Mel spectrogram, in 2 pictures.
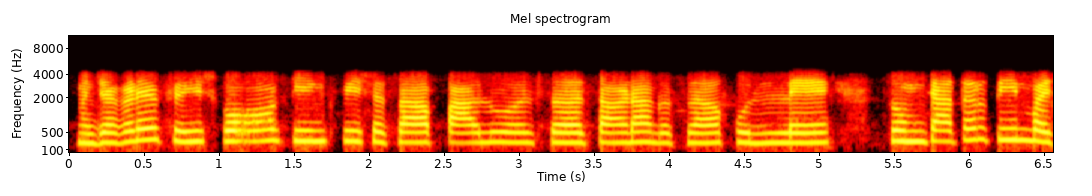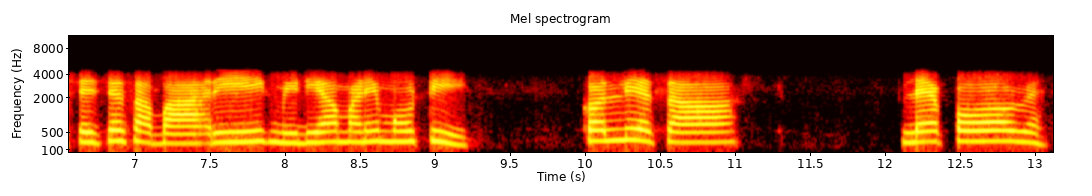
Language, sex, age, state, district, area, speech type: Goan Konkani, female, 45-60, Goa, Murmgao, rural, conversation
